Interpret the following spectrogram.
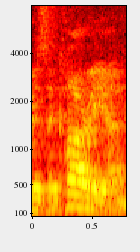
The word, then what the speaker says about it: Zakaria: televised exchange between journalist fareed zakariya or zakaria as is pronounced on cnn and neuroscientist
